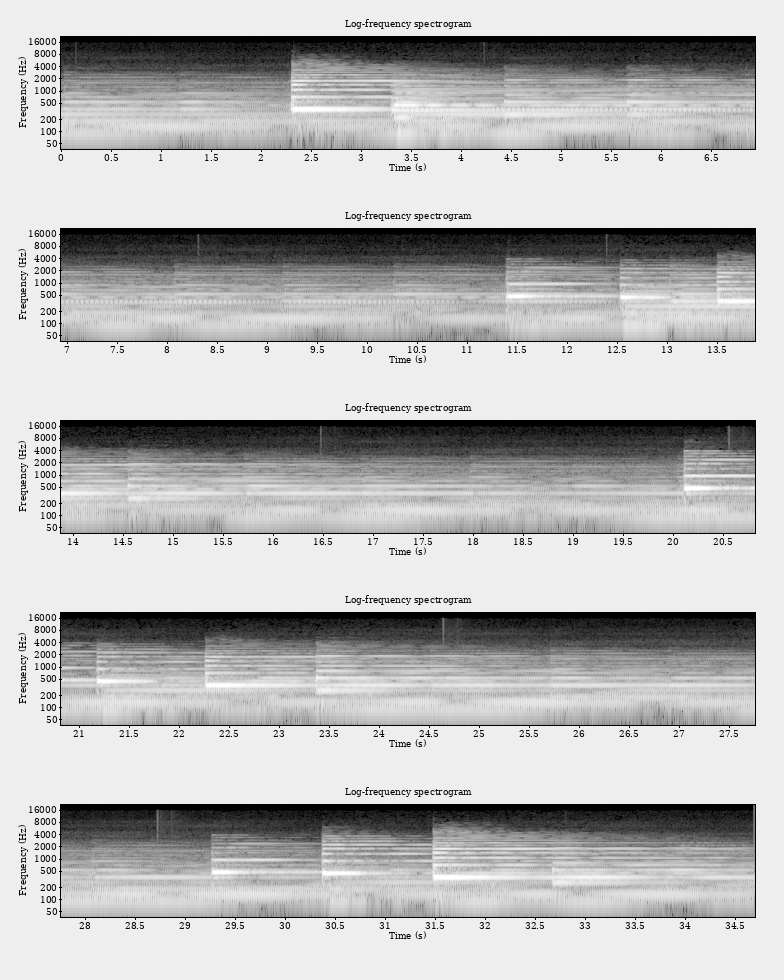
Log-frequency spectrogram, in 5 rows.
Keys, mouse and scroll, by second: 0.1 scroll down 1, 0.4-1.5 middle drag, 1.5 click, 3.2-4.1 drag, 4.1 s, 6.8-7.1 drag, 7.1 Tab, 7.9 g, 10.0 Tab, 10.4 click, 11.9 ctrl+j, 12.4 click, 12.7 scroll down 2, 13.0-14.5 alt+middle drag, 14.5 shift+g, 14.6 shift+g, 15.8 shift+d, 18.8 s, 20.3-21.2 middle drag, 21.2 scroll up 1, 21.2 alt+middle click, 21.8 scroll up 3, 22.1 shift+middle click, 22.9 g, 25.6-26.0 drag, 26.0 scroll up 2, 26.2 click, 26.8 click, 27.9 x, 28.9 click, 29.3-29.6 scroll up 1, 29.6-29.9 alt+middle drag, 29.9 scroll up 2, 30.1-31.5 shift+middle drag, 31.5 shift+d.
